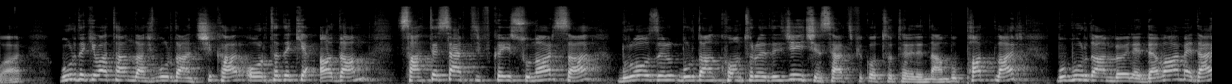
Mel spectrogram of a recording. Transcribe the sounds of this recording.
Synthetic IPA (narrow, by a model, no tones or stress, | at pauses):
va̰ɾ̥ | buɾd̪acivat̪ʰand̪aʃbuɾd̪ant͡ʃʰɯkʰaɾo̞ɾt̪ʰad̪acʰiad̪am | saht̪ʰɛsæɾt̪ʰifi̥kʰajɯsunaɾsabuɾozlˠaɾɯbuɾd̪ankʰo̞nt̪ʰɾo̞lʲe̞d̪id̪ʲed͡ʒɛjit͡ʃʰinsæɾt̪ʰi̥fikot̪ʰot̪ʰaɾelʲind̪ænbupʰat̪lˠaɾ | bubuɾd̪anbø̞jlʲɛd̪e̞vaːme̞d̪æɾ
